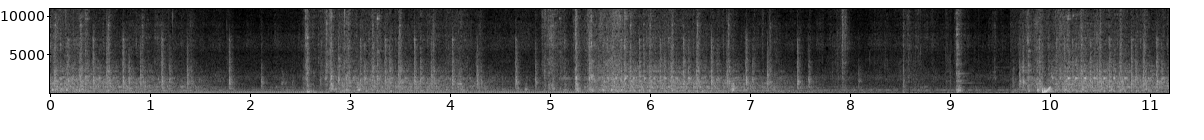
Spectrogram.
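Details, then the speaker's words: Old Homelite 3500W generator with a broken carburetor (missing float pin, no needle) and a badly rusted tank: rapid pull-start whirring, about four tugs a second, never firing. No compression is felt, though the piston moves; stuck valve. "I'm not feeling any compression out of this engine. So, I'm going to have to check for compression."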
